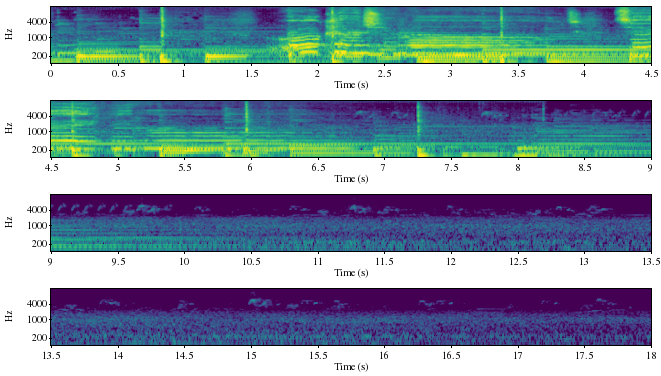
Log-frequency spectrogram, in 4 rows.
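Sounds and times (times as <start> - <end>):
acoustic guitar song: 0.0 - 11.4
faint steady noise: 0.0 - 18.0
small birds chirping: 0.0 - 18.0.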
